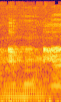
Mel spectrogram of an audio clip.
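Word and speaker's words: pneumonia: Lungs की बात कर लें अगर हम, तो लंग्स से संबंधित है हमारी निमोनिया, इसमें पी साइलेंट रहता है।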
